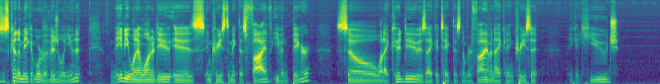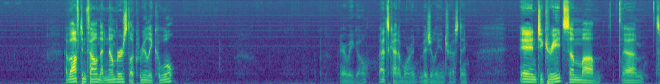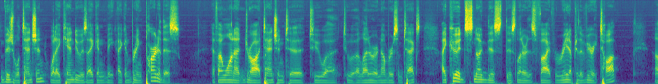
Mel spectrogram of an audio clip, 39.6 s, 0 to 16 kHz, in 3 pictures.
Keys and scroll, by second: 5.9 super+z, 10.0 alt+shift+super+., 34.2 super+z.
